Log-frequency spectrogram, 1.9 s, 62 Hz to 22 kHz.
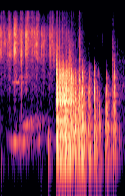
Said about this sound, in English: A solid 28. Beautiful. Famous Cats taking it. By the way, I rolled a 28 on a D20, so you figure that out.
